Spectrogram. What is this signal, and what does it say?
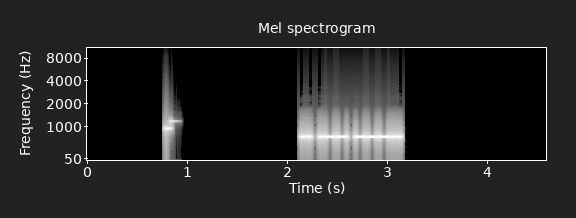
Morse code, heard as a keyed tone, about 37 wpm, 700 Hz. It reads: IW8
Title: Callsign Prefixes for Top 50 DXCC - 40wpm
